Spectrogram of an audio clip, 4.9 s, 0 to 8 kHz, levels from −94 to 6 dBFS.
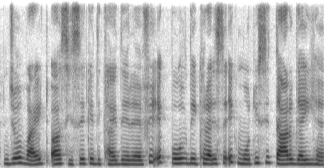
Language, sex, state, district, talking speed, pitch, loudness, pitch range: Hindi, female, Chhattisgarh, Kabirdham, 235 wpm, 215 Hz, -17 LUFS, 200-230 Hz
